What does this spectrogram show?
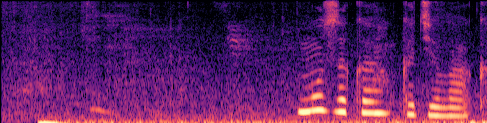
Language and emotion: Russian, neutral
